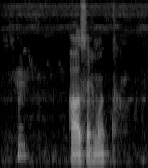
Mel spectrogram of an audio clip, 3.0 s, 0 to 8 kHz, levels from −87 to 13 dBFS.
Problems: low volume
